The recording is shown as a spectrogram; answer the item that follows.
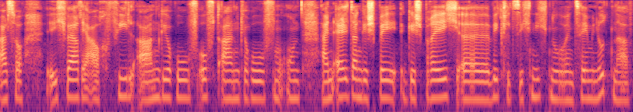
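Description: A woman's fairly low voice, monotone and flat, at a fairly slow pace with very even loudness. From South Tyrol, Rodeneck. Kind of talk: radio interview. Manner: hesitant, many fillers.

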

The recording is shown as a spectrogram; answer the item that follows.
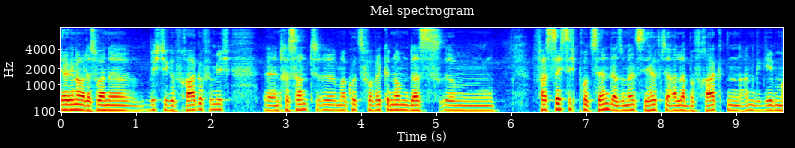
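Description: Speaking at a moderate pace, a man keeps his intonation monotone and flat. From Moscow, then Frankfurt am Main from age seven. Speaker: neurosurgeon and lecturer. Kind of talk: interview.

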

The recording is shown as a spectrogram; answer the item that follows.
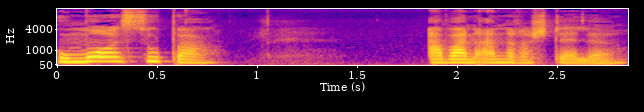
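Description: A woman at a moderate pace, animated in tone. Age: 30s. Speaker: maths tutor and podcast host. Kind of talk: solo podcast monologue.

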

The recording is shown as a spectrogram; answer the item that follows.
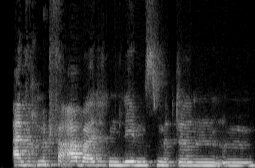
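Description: Somewhat breathy, a woman speaks with a fairly high pitch and monotone, flat intonation. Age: 20s. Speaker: nutrition science student and blogger. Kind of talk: casual interview.

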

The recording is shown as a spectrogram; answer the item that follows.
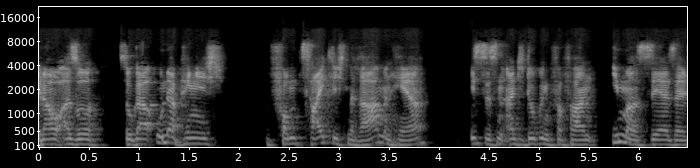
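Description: The voice is a normal speaking voice with fairly even intonation. It moves at a moderate pace. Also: man. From western Saxony, Germany. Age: 20s. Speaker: legal researcher. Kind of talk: interview.

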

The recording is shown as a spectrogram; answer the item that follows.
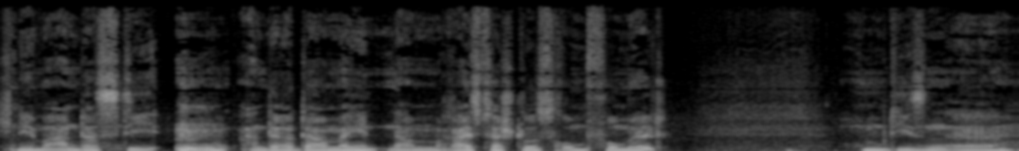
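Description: Somewhat breathy and fairly high in pitch, a man speaks at a moderate pace with fairly even intonation and long, frequent pauses. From Germany, edge of the Ruhr area. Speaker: podcast co-host, photographer. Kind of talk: casual chat.

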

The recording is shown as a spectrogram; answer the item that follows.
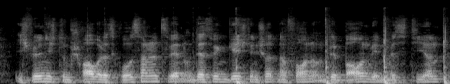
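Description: Noticeable background noise sits behind a man's voice. He has a fairly low pitch and lively intonation. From Bonn, Rhineland, Germany. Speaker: plumbing and heating business owner. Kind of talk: interview. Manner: hesitant, many fillers and repetitions.

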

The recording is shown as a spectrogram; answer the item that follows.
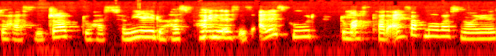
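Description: A high-pitched woman's voice, lively in intonation, at a fairly quick pace. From Saxony, near Dresden. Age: 20s. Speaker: virtual assistant. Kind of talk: interview.

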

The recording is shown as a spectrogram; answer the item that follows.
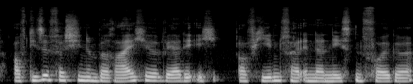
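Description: Dark and mellow in tone, the voice moves at a moderate pace with fairly even intonation. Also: woman, hardly any pauses, very even loudness. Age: 40s. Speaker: leadership coach. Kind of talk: solo podcast monologue.

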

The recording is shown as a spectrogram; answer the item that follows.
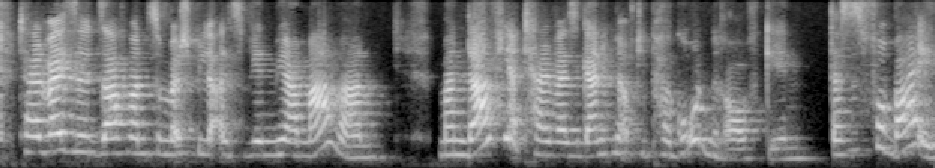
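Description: Her pitch high and her tone animated, a woman talks at a fairly quick pace with lively intonation and big swings in loudness. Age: 30s. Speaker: physiotherapist turned travelling online entrepreneur. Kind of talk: interview.

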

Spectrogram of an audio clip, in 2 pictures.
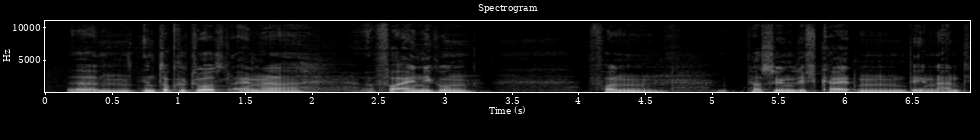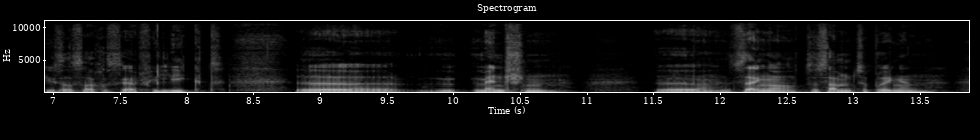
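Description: Very slowly and with long, frequent pauses, a man speaks in a fairly low pitch with fairly even intonation. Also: very clean recording, silent background. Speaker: choir festival founder. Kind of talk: casual chat. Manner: halting.

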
